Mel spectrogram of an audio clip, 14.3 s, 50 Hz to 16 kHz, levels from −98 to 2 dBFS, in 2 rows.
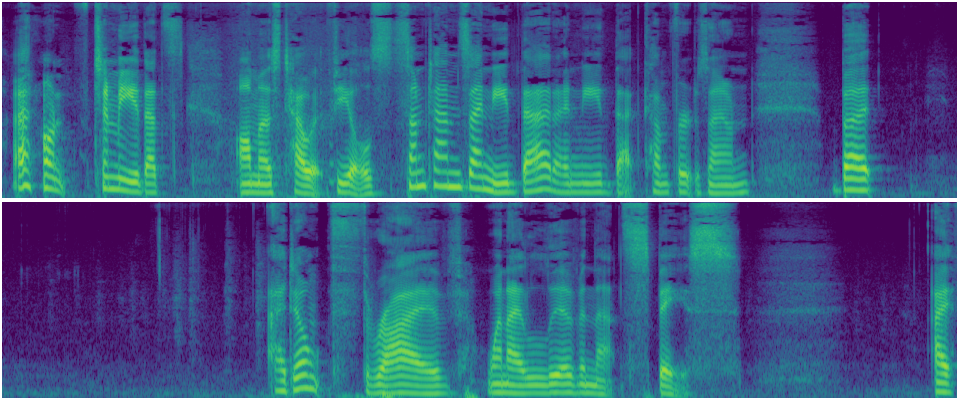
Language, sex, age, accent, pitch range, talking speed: English, female, 30-49, American, 145-185 Hz, 120 wpm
